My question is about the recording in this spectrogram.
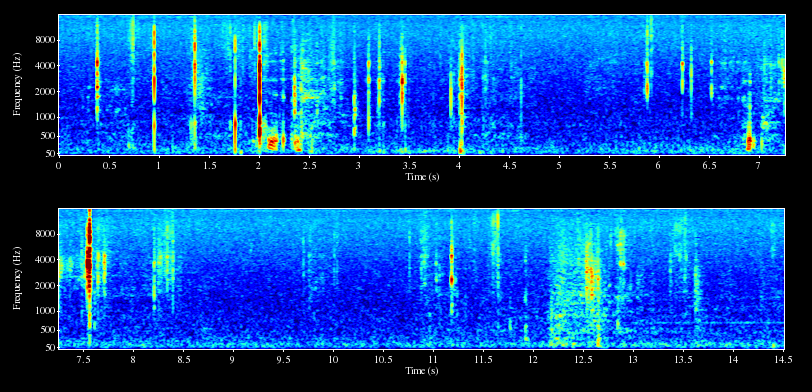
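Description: Scattered light clicks and taps of a small USB fan and its cable being handled and plugged in. Near the end a faint steady hum starts as the fan runs.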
